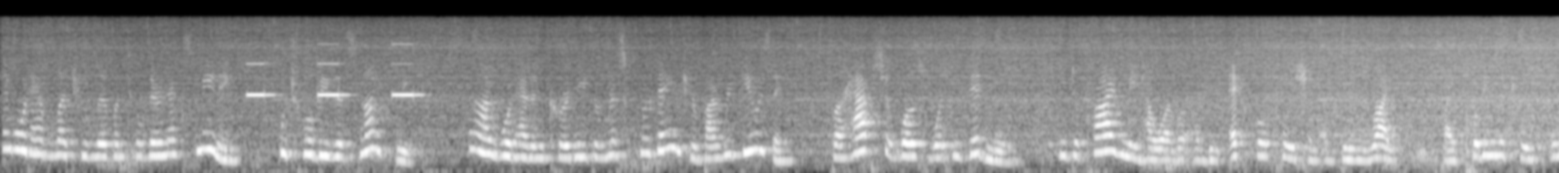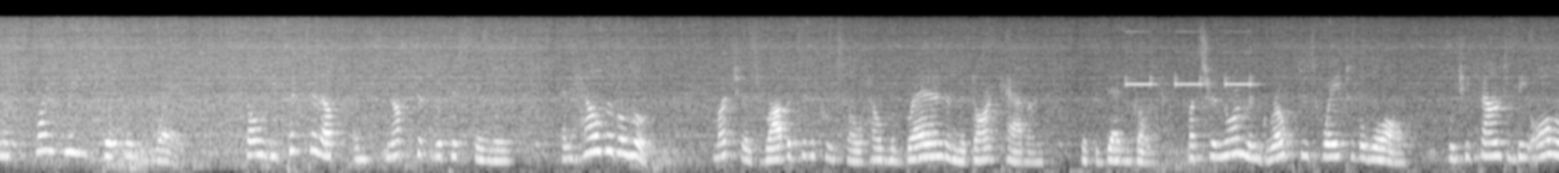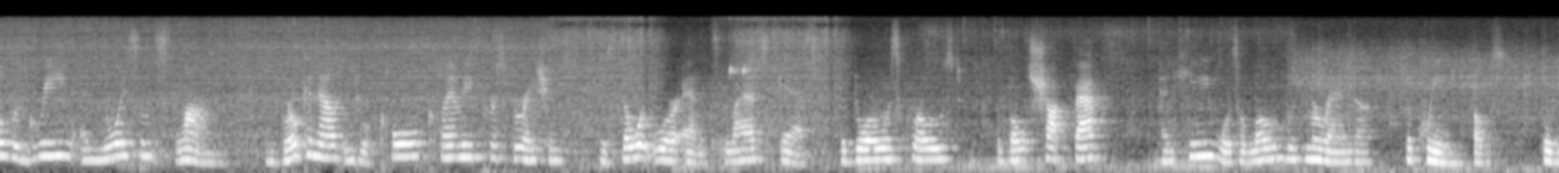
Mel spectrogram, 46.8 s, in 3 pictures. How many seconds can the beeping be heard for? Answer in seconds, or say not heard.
4 s.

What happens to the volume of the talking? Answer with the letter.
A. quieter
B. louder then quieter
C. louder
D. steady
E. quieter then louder
D.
